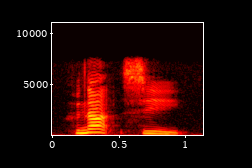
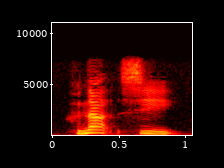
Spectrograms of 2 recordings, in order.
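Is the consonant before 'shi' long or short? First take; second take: long; long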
